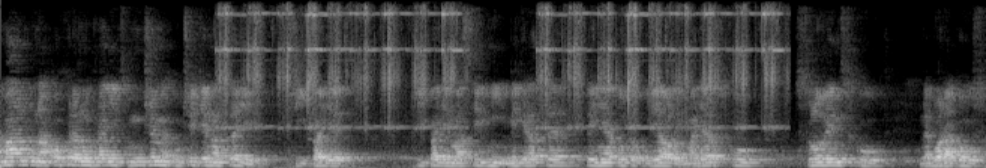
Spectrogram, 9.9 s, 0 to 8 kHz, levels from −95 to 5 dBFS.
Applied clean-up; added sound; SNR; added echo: none; Bell; 16 dB; reverberation time 0.7 s.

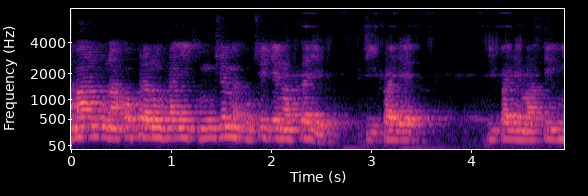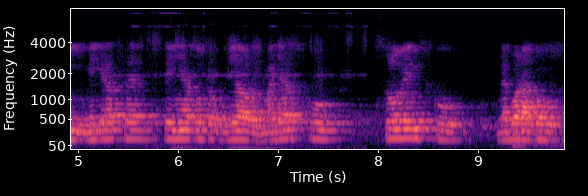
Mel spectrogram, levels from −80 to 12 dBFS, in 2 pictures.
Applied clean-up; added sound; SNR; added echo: neural separator model SepFormer DNS4.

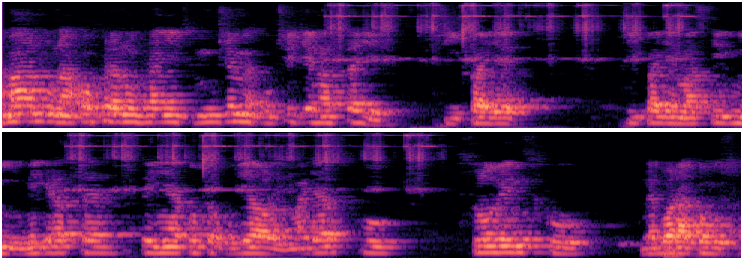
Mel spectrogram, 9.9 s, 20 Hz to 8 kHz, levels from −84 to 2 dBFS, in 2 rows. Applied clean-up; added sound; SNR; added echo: classical method WPE with log-MMSE.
